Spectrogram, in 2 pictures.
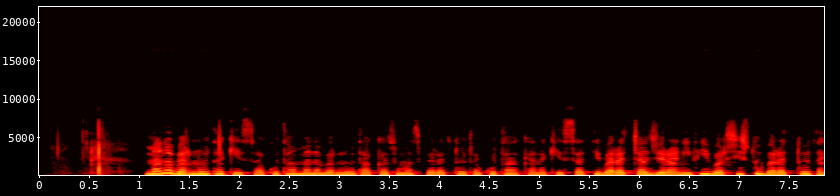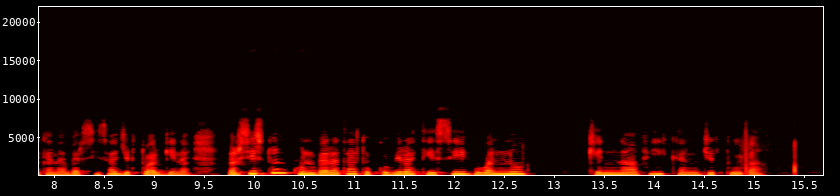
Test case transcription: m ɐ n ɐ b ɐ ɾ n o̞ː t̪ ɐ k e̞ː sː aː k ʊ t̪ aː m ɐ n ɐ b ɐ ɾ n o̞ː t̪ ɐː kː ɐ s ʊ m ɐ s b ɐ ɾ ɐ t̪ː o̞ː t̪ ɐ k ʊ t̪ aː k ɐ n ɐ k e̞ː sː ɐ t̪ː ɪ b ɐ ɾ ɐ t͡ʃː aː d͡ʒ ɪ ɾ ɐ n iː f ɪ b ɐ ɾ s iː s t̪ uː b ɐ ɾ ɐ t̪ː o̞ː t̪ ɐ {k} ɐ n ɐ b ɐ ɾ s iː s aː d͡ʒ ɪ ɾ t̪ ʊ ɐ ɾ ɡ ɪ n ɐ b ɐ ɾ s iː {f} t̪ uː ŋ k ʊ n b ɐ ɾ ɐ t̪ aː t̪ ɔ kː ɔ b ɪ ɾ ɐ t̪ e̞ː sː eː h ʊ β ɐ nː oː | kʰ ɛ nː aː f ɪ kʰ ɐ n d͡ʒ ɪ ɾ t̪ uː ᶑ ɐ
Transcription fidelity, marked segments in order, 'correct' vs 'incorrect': correct, incorrect: s

